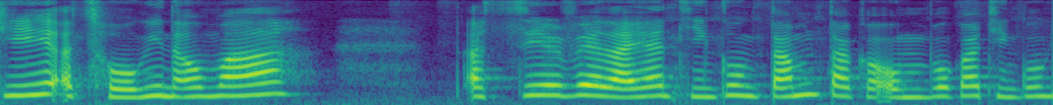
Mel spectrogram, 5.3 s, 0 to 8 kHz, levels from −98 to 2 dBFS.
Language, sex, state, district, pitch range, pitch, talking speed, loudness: Mizo, female, Mizoram, Aizawl, 250-285 Hz, 265 Hz, 215 wpm, -16 LUFS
